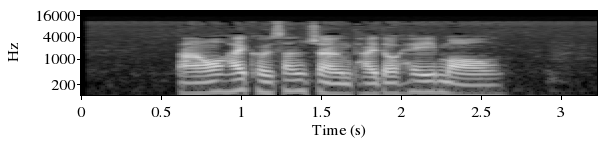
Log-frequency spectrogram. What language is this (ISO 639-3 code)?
yue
